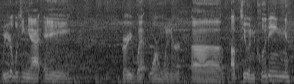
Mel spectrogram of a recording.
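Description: A podcast guest in his thirties from Central California chats casually in a bar, rambling from point to point. His voice is fairly low and unhurried, with music in the background.

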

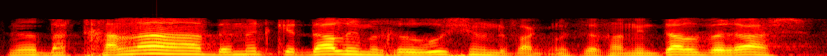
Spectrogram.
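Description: A man giving an animated religious lecture on a Talmud commentary, building to emphatic preaching. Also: fairly high pitch, gravelly, husky. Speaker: Torah teacher. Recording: tinny phone-line radio broadcast.

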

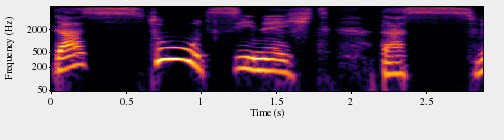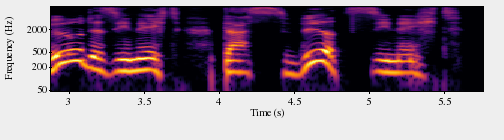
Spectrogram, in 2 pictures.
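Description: A woman voicing a sly, menacing male goblin who is a fanatically loyal servant, speaking in a slow, drawn-out, hissing way. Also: on the low side, big pitch swings, a little mellow, no room sound, studio quality, voice pushed up, heavily acted. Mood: insistent, greedy.

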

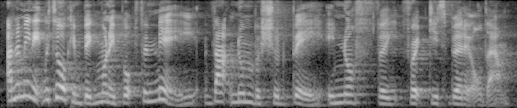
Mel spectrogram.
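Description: A woman's voice: medium pitch, lively intonation, fast talker. A woman co-hosting a podcast, talking in a frank, reflective way in a casual chat. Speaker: podcast co-host.

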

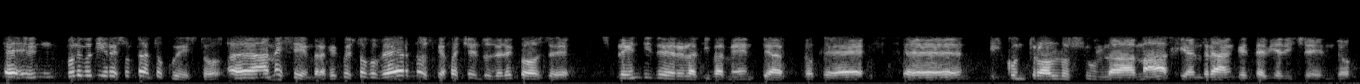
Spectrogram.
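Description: A man's voice: medium pitch, a little slow, slight background noise. A man calling in to a radio show over the phone, giving a blunt and hesitant comment with many fillers. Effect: heard over a phone line. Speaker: radio call-in listener. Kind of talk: casual call-in comment. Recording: tinny phone-line audio.

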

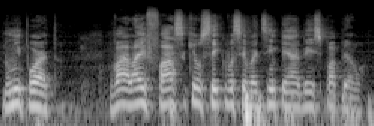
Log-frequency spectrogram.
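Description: Fast-talking, high-voiced Brazilian pastor. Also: male voice. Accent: Brazilian Portuguese. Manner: acts out quoted dialogue with lively voice shifts. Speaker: podcast guest, pastor. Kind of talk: animated storytelling in casual podcast chat.

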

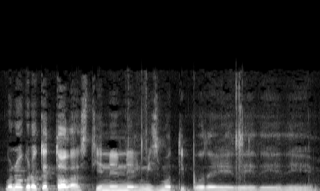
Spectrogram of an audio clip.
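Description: A woman's voice: fairly low pitch, expressive, normal speed, creaky, a little mellow. A young adult woman with a Mexican accent, talking in an earnest, encouraging, casual way in a reflective vlog monologue. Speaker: vlogger.

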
